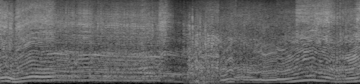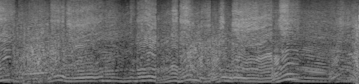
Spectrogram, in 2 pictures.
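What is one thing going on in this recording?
A motorcycle engine revs up and down, rising and falling in pitch.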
